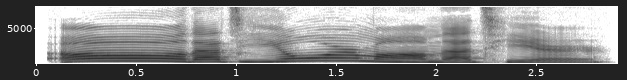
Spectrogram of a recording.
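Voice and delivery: long high, loud "oh", then slowing; retold realisation. Medium tells client whose mom is here, sudden realisation. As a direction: re-enact it dawning on you, drawn out.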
